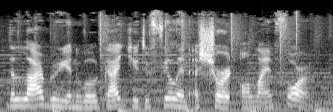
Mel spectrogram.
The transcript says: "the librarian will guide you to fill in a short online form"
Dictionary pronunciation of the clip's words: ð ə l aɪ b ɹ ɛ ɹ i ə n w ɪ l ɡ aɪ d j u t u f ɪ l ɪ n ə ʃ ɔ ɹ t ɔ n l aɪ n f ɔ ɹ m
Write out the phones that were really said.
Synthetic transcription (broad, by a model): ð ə l aɪ b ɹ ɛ ɹ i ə n w ɪ l ɡ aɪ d j u t u f ɪ l ɪ n ə ʃ ɔ ɹ t ɔ n l aɪ n f ɔ ɹ m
